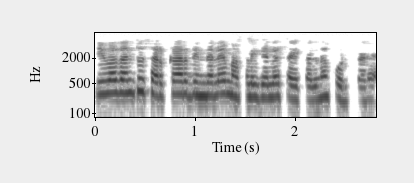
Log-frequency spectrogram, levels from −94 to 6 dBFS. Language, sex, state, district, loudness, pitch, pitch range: Kannada, female, Karnataka, Shimoga, -26 LUFS, 260 Hz, 240-285 Hz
